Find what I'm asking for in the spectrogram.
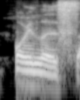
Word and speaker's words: Euler: with which is the Euler identity. Is that the correct pronunciation? – Yeah, Euler's identity, as in the identity belonging to Euler.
